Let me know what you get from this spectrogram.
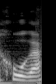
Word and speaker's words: hygge: Otra cosa de, las que, de la que les estuve hablando el año pasado fue sobre Hygge, que es este concepto danés que se escribe H-Y-G-G-E, Mucha gente lo pronuncia juga, está súper bien, denle nomás, cada uno lo pronuncia eh, como le parece mejor.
